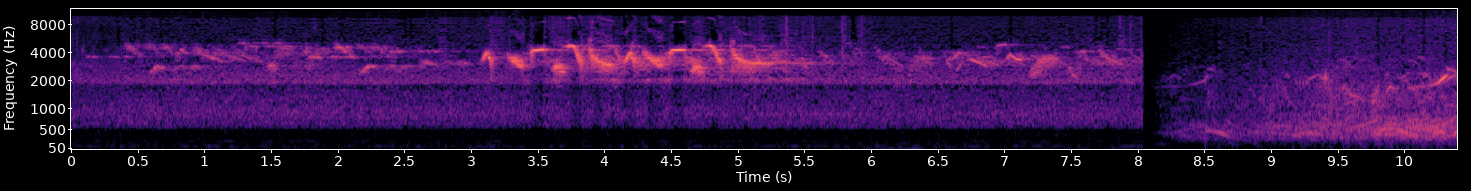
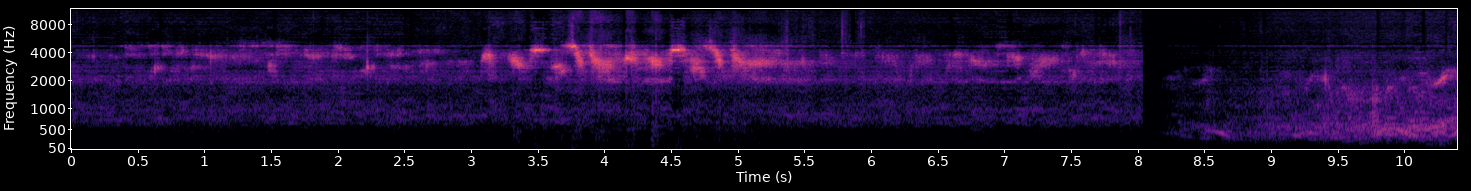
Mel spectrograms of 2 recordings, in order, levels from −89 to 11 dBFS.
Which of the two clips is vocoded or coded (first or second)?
second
